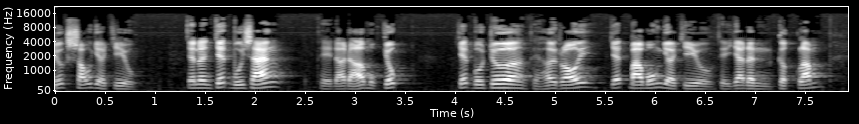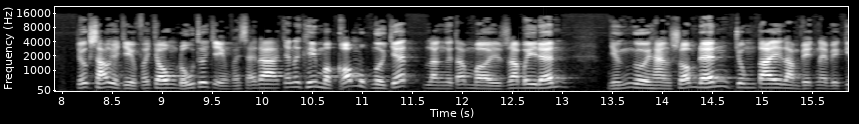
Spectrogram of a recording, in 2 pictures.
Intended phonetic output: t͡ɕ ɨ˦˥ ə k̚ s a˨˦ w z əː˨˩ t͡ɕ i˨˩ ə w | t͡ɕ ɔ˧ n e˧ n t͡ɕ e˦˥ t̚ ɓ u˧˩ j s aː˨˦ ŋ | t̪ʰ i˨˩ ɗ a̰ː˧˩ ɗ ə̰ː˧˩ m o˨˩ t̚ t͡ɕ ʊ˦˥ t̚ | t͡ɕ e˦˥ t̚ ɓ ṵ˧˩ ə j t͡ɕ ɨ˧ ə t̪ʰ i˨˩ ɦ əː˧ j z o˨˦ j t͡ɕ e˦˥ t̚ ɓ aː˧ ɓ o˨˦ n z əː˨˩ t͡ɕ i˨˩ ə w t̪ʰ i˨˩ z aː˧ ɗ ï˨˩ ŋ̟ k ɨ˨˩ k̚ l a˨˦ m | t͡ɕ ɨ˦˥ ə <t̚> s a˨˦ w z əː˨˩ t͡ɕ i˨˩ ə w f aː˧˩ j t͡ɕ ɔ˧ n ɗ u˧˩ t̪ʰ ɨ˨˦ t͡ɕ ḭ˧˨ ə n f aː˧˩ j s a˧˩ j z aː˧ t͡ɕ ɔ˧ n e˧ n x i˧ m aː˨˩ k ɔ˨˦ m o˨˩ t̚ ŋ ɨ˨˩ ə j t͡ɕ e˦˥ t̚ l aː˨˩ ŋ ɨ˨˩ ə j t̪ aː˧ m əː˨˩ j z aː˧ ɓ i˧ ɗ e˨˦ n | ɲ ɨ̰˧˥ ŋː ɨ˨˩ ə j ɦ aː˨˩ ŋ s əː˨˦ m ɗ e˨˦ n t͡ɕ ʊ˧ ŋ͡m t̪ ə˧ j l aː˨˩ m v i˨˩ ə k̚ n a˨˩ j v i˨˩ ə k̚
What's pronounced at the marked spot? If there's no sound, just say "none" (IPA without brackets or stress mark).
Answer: k̚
